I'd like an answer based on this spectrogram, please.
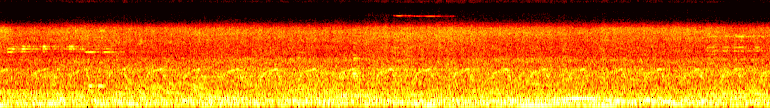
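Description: Steady noise of a truck and traffic driving through floodwater, with a low engine hum, and a faint warbling tone that rises and falls about three times a second in the background.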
